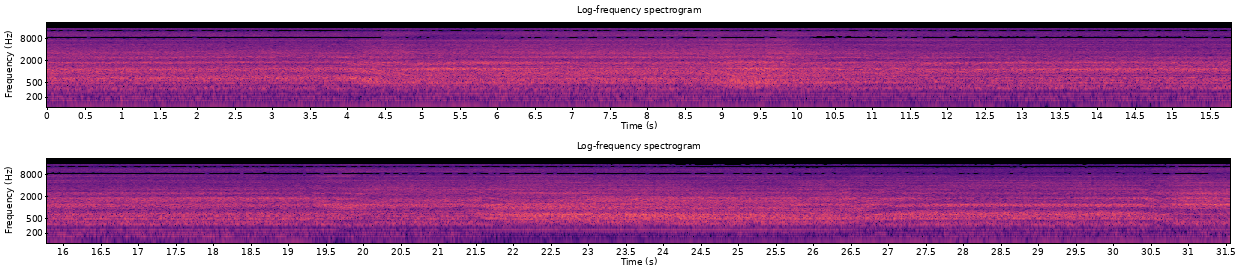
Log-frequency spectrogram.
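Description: A handheld hair dryer runs steadily, blowing fluid acrylic paint out across a canvas. Its rushing sound changes in tone several times.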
